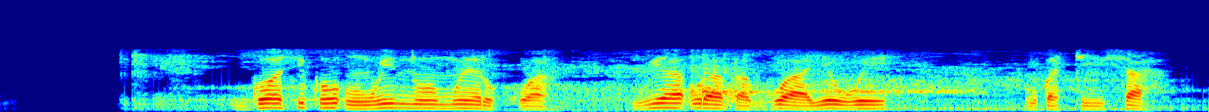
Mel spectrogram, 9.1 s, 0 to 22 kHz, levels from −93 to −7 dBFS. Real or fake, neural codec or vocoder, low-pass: real; none; 3.6 kHz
